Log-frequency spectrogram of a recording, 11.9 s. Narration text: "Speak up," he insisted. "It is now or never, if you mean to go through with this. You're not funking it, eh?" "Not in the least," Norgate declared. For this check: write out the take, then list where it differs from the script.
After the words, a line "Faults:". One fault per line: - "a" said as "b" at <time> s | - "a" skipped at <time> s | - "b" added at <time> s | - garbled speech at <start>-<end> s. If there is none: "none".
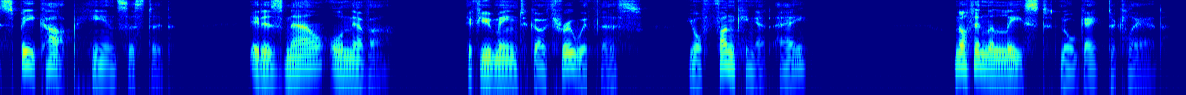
"Speak up," he insisted. "It is now or never, if you mean to go through with this. You're funking it, eh?" "Not in the least," Norgate declared.
Faults:
- "not" skipped at 7.0 s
